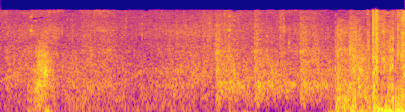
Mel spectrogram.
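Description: Water sloshes and splashes.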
